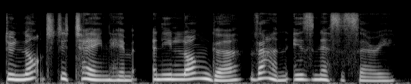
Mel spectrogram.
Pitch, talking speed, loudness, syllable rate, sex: 215 Hz, 130 wpm, -18 LUFS, 4.0 syllables/s, female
